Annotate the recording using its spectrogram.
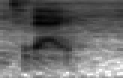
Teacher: In the word today, Standard English speakers put the emphasis on the end of the word, and in Chicano English, the emphasis is on the beginning of the word.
